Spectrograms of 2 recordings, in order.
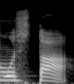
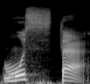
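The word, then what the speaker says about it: مستقيم: Jadi, jangan dibaca musto tapi mus. Nih ikutin kakak ya. Coba Dedek Eri ikuti kakak. Jangan musto tapi musta.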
